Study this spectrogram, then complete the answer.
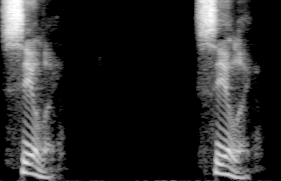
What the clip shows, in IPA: ˈsiːlɪŋ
